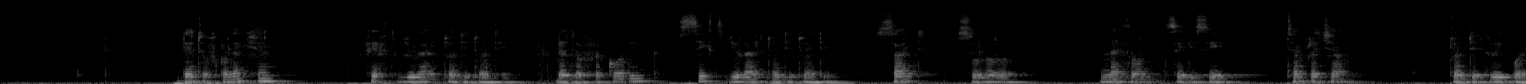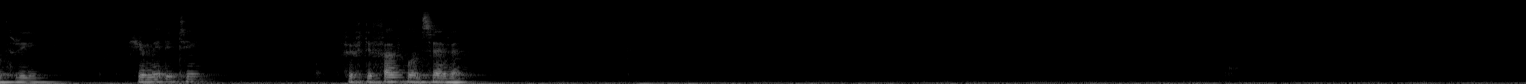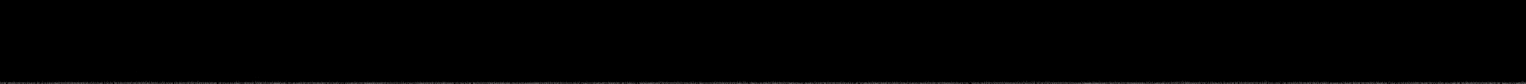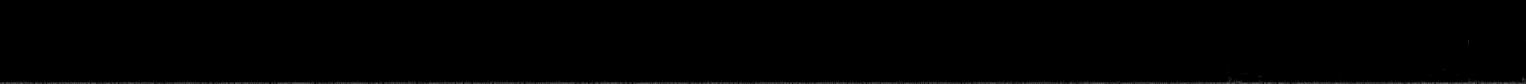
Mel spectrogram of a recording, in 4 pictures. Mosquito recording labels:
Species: no mosquito; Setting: cup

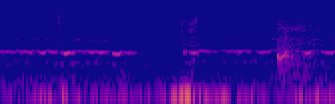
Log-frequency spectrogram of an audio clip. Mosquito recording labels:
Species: Anopheles arabiensis; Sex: female; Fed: blood-fed; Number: one; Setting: cup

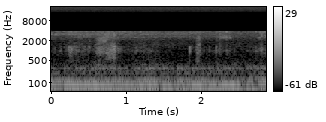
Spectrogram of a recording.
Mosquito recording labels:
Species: no mosquito; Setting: cup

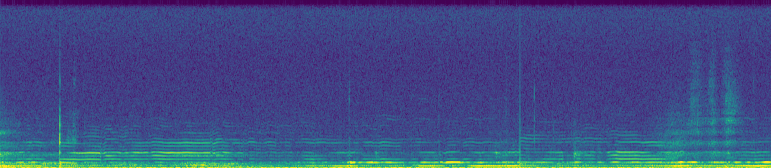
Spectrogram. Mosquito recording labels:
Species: Culex quinquefasciatus; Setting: cup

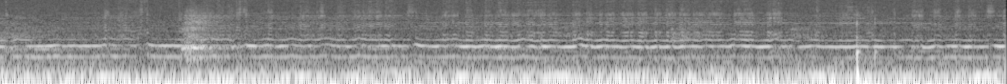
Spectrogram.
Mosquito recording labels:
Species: Anopheles arabiensis; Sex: female; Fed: unfed; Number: one; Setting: cup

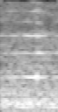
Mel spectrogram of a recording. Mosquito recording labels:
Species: Aedes albopictus; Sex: male; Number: one; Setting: insect culture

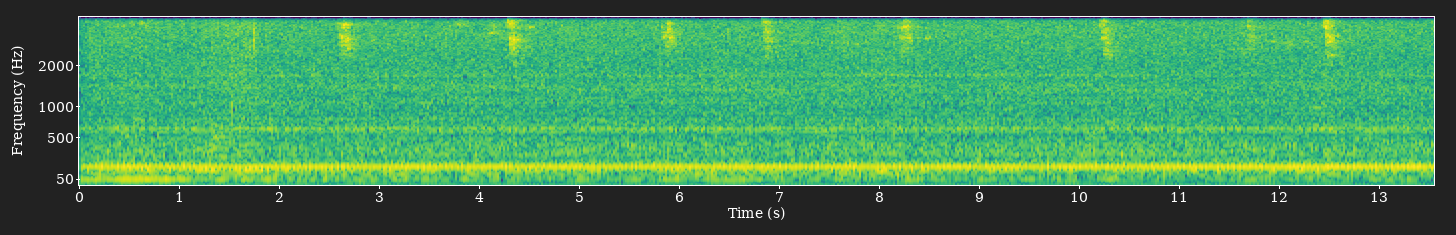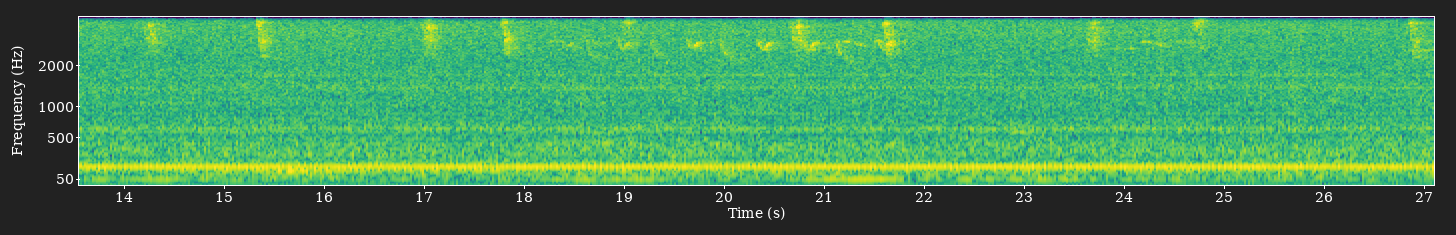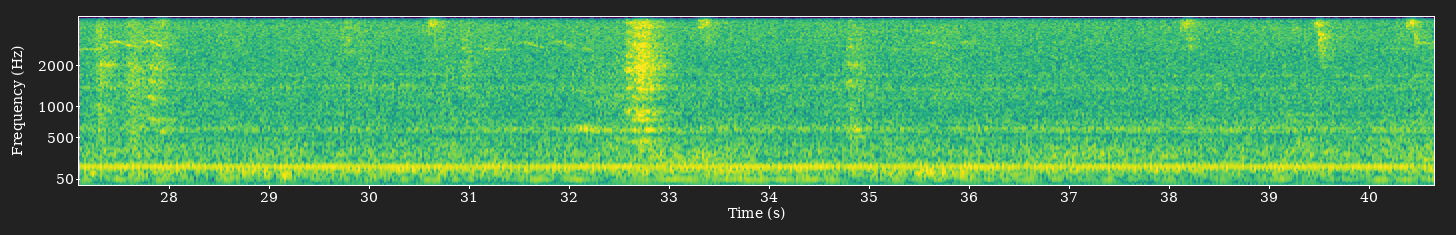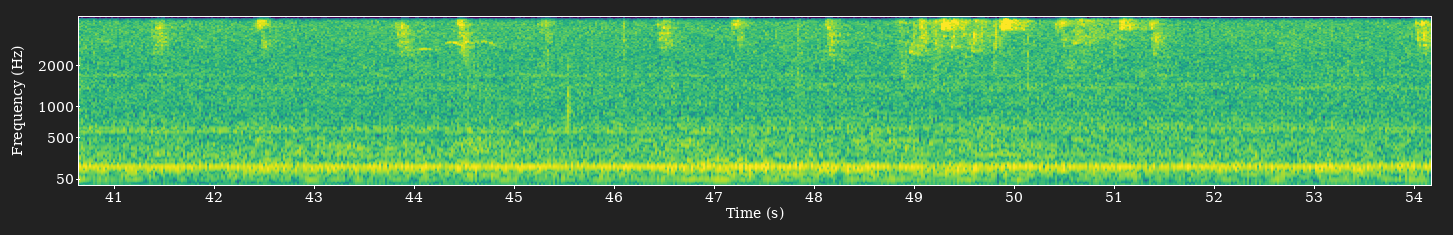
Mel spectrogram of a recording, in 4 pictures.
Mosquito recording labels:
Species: no mosquito; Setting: insect culture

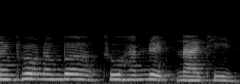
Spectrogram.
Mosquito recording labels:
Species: no mosquito; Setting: cup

